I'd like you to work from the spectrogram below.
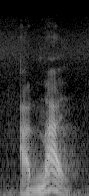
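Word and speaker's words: Adonai: We never pronounce it as written. How do we pronounce it? Adnai. And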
